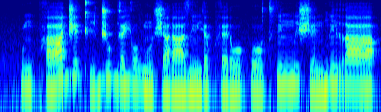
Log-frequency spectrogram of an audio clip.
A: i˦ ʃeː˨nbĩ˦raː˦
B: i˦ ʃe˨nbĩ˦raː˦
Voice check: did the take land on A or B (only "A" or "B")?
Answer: B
